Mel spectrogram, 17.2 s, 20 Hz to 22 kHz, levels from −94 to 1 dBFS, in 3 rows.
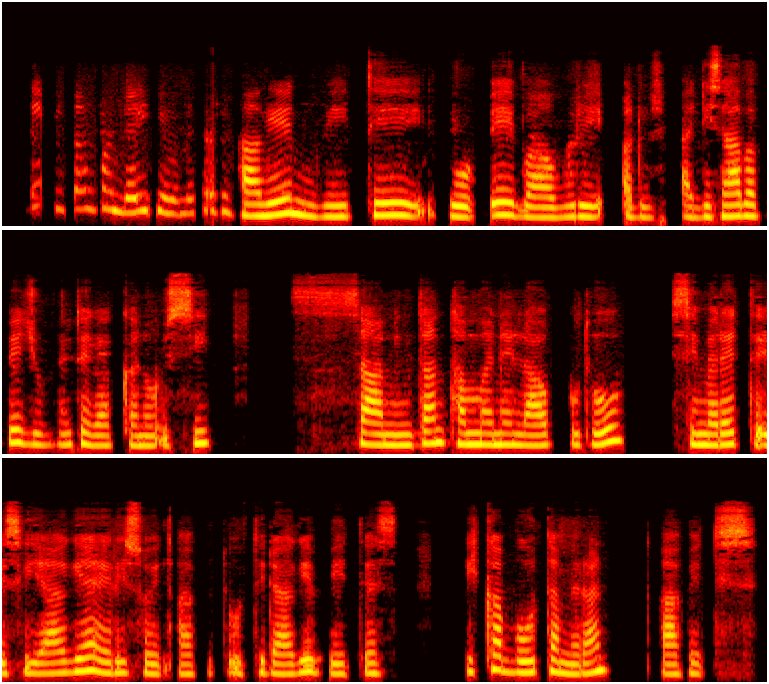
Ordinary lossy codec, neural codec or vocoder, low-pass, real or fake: MP3, 48 kbps; none; 9.9 kHz; real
